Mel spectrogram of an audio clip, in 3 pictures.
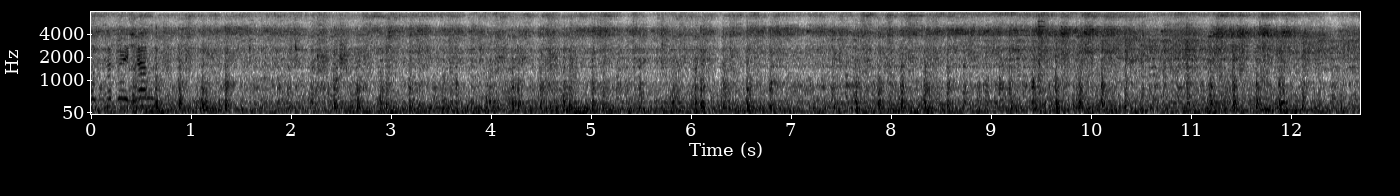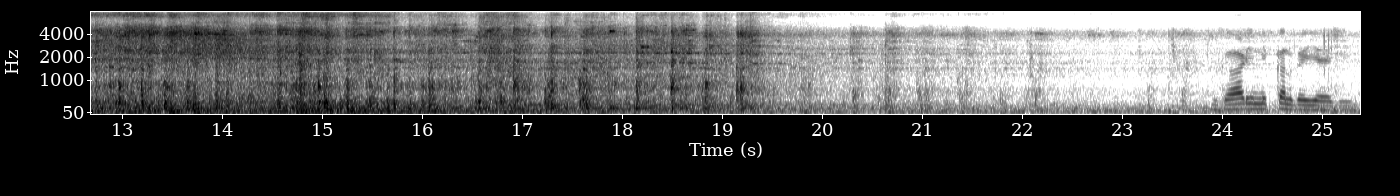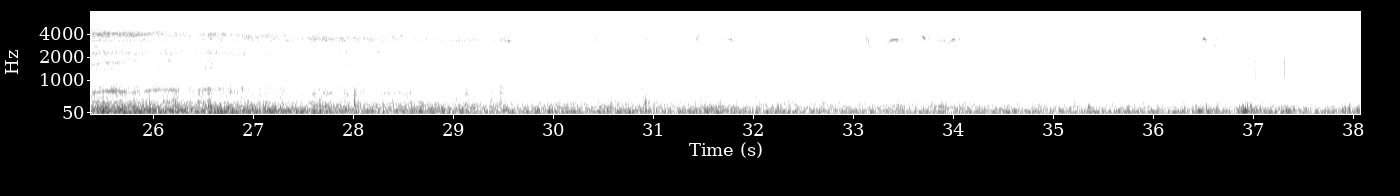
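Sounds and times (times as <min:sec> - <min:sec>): freight train wheels clattering: 0:00.0 - 0:25.2.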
